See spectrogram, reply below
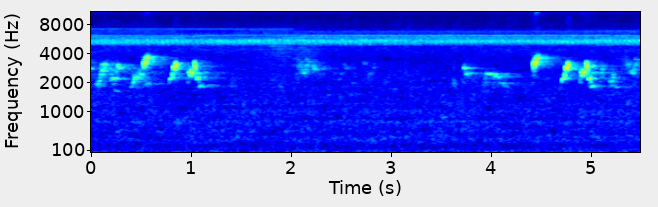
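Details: Red-whiskered bulbul singing during a bird-trapping session on 2 May 2020, with a decoy bird set out to lure wild birds. Two bursts of short warbled, bubbly phrases about four seconds apart, over a steady high insect drone.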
